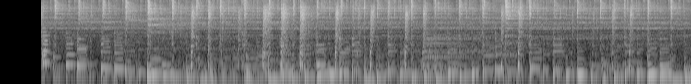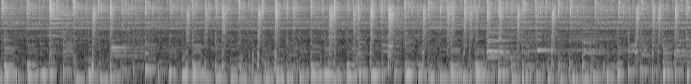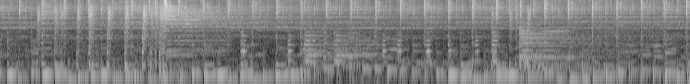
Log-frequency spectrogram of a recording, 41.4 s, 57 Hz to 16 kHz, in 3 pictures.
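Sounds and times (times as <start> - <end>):
upbeat chill jazz piano trio: 0.8 - 41.4.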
